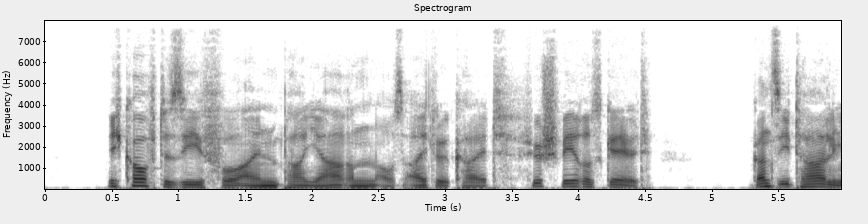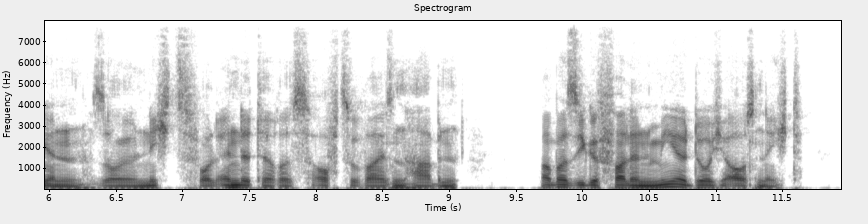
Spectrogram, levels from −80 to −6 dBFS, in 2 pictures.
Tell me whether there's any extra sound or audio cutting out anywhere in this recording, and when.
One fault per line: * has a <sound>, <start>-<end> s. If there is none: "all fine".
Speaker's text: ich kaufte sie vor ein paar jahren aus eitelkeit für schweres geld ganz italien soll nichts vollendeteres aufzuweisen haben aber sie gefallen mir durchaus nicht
all fine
